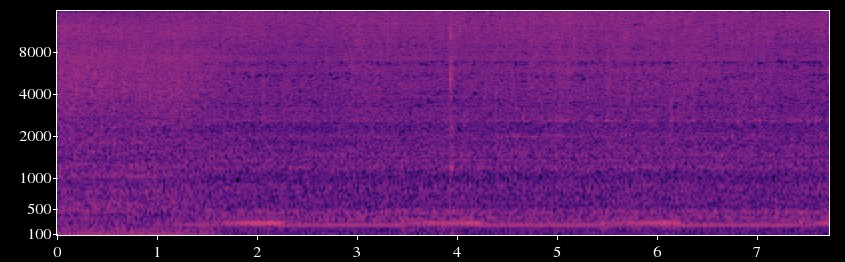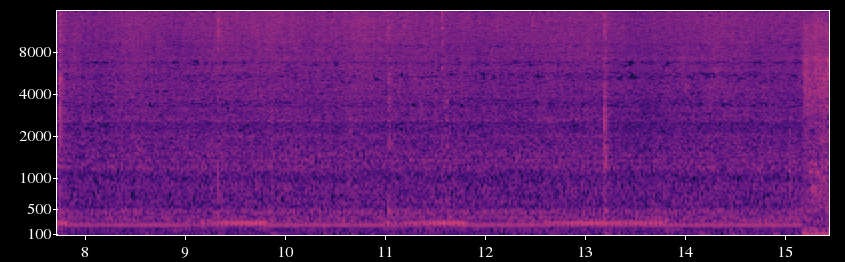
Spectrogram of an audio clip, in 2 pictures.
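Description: Prawns for salted egg prawns fry in hot oil with a steady, even sizzle and a few faint clicks, and a low hum pulses underneath.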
